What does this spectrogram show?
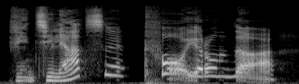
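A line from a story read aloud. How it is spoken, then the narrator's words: Hissed. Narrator (Russian): прошипела Лафифа или Шишида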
